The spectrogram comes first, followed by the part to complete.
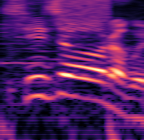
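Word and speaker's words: SZA: 시저라고 읽어요. 그 시저라고 있는. 네, 시저라고 읽는데 그 중에 프롬이라는 곡을 제가 골라봤는데 이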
